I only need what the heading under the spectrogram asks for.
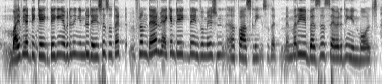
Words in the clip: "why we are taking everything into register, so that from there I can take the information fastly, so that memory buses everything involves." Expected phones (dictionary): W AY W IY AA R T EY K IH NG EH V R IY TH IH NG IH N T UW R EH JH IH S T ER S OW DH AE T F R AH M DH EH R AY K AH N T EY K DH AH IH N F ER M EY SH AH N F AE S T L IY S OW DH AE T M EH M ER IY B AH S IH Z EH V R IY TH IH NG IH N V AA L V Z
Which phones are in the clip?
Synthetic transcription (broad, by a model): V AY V IY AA R T EY K IH NG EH V R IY T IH NG IH N T UW R EH IH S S S OW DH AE T F R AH M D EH R AY K AH N T EY K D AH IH N F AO M EY SH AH N F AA S T L IY S OW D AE T M EH M ER IY B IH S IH S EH V R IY T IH NG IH N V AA L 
